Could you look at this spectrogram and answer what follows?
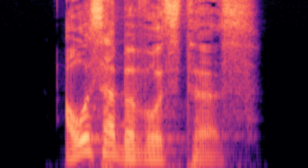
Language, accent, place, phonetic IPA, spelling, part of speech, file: German, Germany, Berlin, [ˈaʊ̯sɐbəˌvʊstəs], außerbewusstes, adjective, De-außerbewusstes.ogg
- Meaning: strong/mixed nominative/accusative neuter singular of außerbewusst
